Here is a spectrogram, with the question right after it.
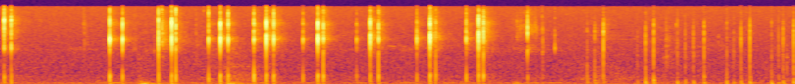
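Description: Long nails tap on a plastic squeeze bottle full of honey and on its cap. The result is a quick, irregular series of sharp, bright clicks that die away almost instantly, some louder than others, over a faint steady low hum.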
